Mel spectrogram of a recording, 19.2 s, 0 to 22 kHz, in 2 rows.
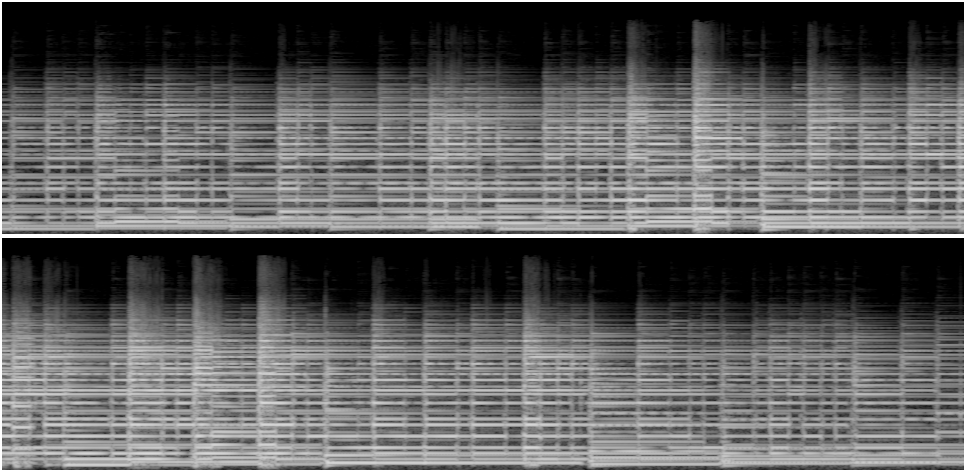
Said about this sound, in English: For a really clean sound, I went to the normal channel, volume at 3 o'clock, and the tone maxed all the way out, and so I got this nice clean tone.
